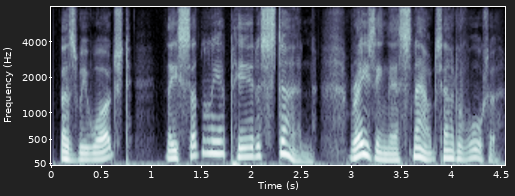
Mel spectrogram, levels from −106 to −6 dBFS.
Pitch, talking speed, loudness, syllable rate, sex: 145 Hz, 170 wpm, -17 LUFS, 5.8 syllables/s, male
